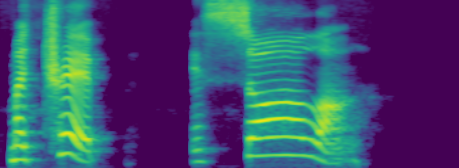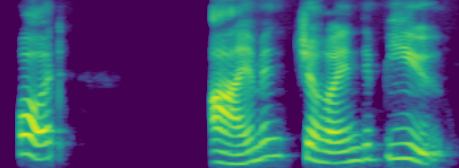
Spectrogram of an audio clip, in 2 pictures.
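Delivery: slow, clear model answer; a teacher's slow model answer. Shown as a demonstration. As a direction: lift and stretch so long. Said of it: "Let's practice the pronunciation".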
